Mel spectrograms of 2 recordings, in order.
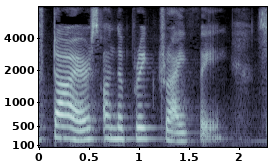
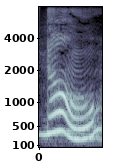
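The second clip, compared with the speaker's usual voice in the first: gasped, much higher and louder; 6 semitones higher, 5 dB louder than usual. The narrator, just told they talk in their sleep, answers: gasped. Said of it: "I gasped".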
